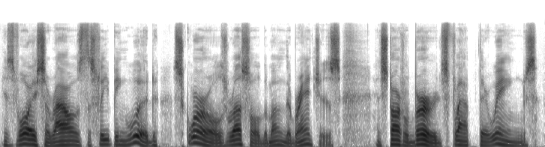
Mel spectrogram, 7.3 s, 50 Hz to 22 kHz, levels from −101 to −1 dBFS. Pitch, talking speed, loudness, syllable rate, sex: 110 Hz, 140 wpm, -19 LUFS, 4.2 syllables/s, male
